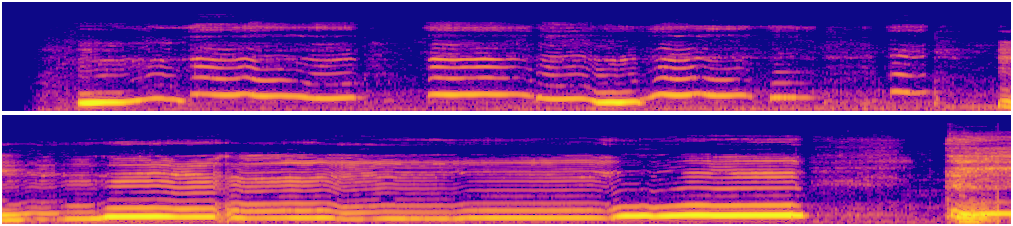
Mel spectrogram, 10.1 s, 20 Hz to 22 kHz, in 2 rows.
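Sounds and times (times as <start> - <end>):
person humming: 0.4 - 9.1, 9.8 - 10.0.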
